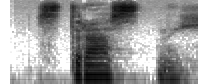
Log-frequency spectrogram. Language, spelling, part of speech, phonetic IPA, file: Russian, страстный, adjective, [ˈstrasnɨj], Ru-страстный.ogg
- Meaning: 1. passionate 2. impassioned, ardent, torrid, fervid 3. hot, sultry 4. warm 5. violent, vehement 6. tropical, tropic 7. hot-blooded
